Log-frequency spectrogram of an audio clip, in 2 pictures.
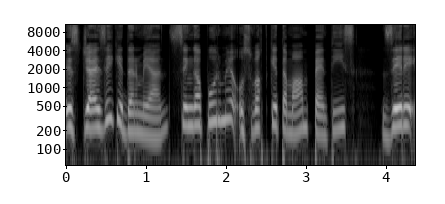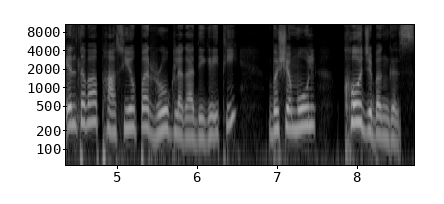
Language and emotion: Urdu, neutral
